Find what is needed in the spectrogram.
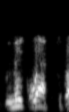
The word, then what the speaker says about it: Migwecht: Migwecht, by the way, is how you say it, and it means thank you in some American Indian language.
